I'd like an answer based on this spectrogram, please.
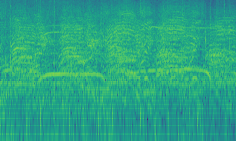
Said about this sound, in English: The crowds went wild as Ali Zirkle pulled onto Front Street in Nome.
